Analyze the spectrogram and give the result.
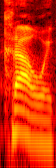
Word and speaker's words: Graue: Creo que la pronunciación correcta sería Graue, como más K.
